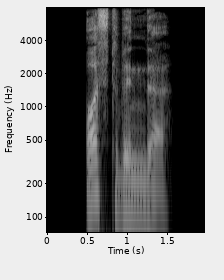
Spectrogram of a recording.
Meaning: nominative/accusative/genitive plural of Ostwind
- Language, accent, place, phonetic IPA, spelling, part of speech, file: German, Germany, Berlin, [ˈɔstˌvɪndə], Ostwinde, noun, De-Ostwinde.ogg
